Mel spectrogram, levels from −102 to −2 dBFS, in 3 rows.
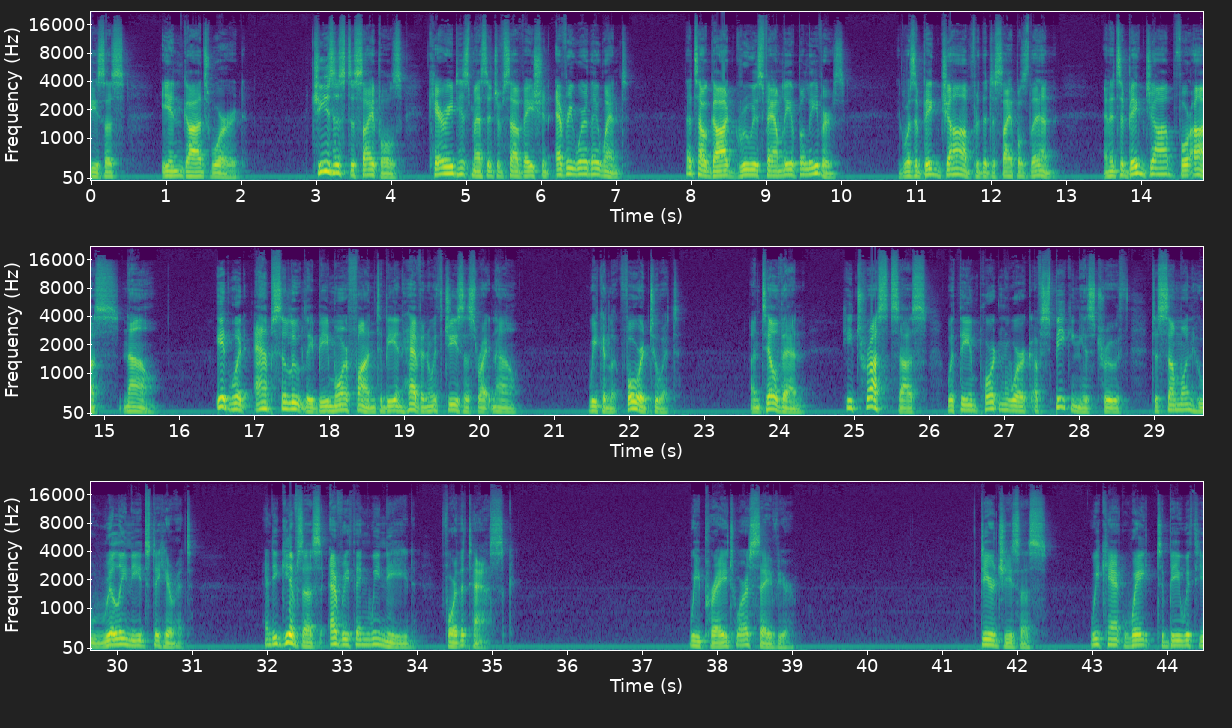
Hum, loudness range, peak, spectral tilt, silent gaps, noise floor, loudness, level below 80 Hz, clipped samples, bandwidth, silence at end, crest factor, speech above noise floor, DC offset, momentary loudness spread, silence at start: none; 7 LU; 0 dBFS; -5.5 dB/octave; none; -49 dBFS; -18 LUFS; -44 dBFS; under 0.1%; 18.5 kHz; 0 s; 20 dB; 32 dB; under 0.1%; 13 LU; 0 s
